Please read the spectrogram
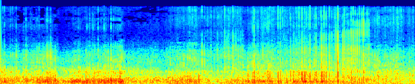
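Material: Foam.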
